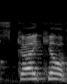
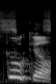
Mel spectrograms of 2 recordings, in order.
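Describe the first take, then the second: First: The first syllable sounds like 'sky'. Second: The first syllable sounds like 'school'. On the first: The speaker calls it wrong. "It's not called Skykill" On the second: The speaker calls it right. "it's Schuylkill"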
